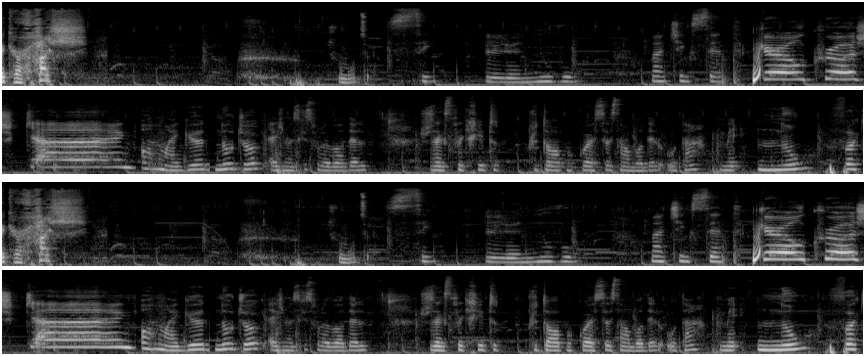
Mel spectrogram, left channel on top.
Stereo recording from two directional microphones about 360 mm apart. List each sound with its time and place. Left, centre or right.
0.0 s a woman's voice: centre
3.3 s speech: centre
3.9 s music: centre
4.8 s speech: centre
